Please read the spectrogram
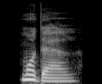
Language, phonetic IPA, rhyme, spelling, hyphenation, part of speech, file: Hungarian, [ˈmodɛlː], -ɛlː, modell, mo‧dell, noun, Hu-modell.ogg
- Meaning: model (all senses)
